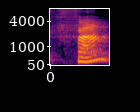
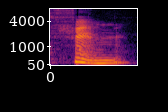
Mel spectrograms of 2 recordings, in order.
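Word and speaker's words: faim: you noticed i said fan and not femme which are often here the m is silent it's part of a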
